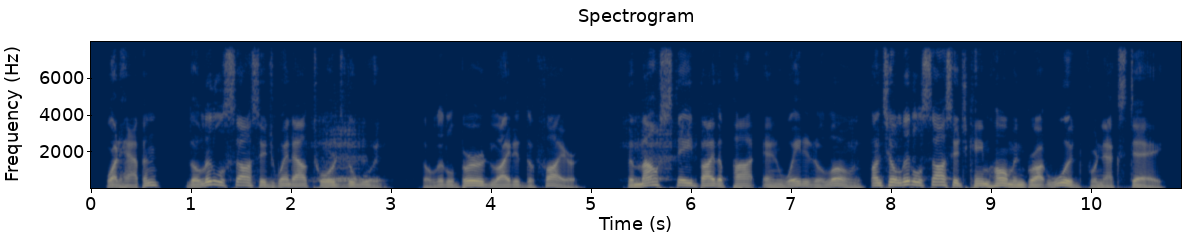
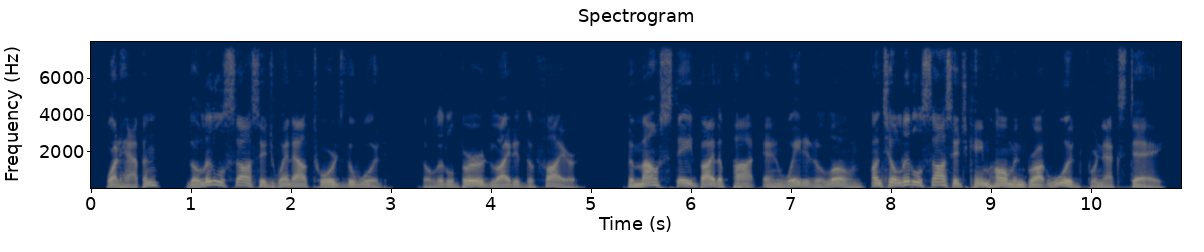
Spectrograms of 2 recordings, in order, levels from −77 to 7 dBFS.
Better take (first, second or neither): second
